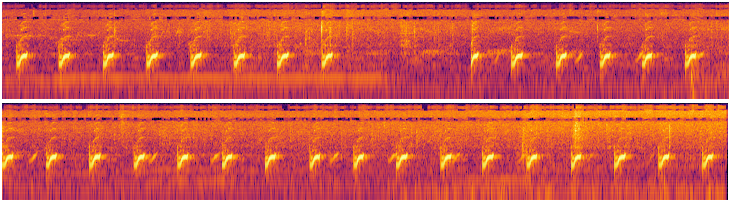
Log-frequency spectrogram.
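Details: White-breasted waterhen chicks calling in the rainy season, a long even series of short rising squeaks about twice a second, pausing briefly once, with low background hum.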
